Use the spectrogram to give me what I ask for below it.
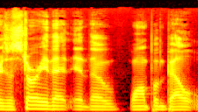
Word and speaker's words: wampum: But there is like, we, you know, all jokes aside with the Wanap Belt, is it the Wanap Belt? How do I say it again? – The Wampum.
